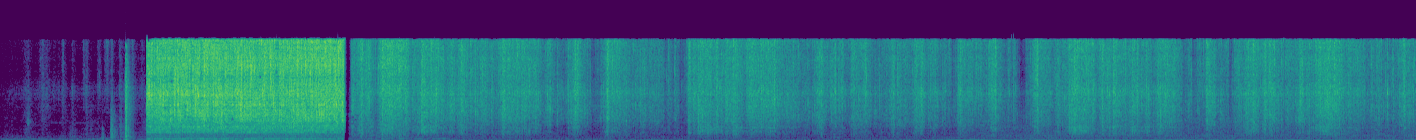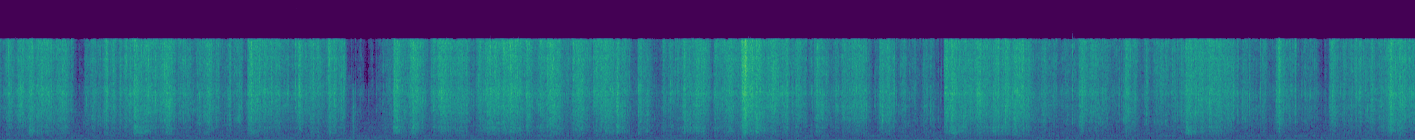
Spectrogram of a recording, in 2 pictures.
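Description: Plastic-gloved hands handling wet marinated meat and pushing it onto bamboo skewers: soft plastic crinkling and squishing over a steady low hum. Near the start, a loud burst of rushing noise with a buzz lasts about two seconds and cuts off sharply.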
